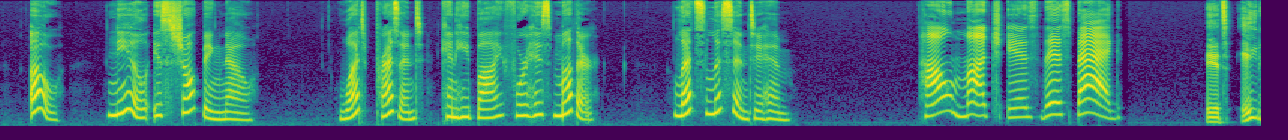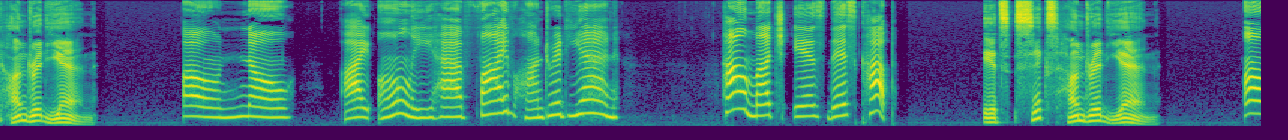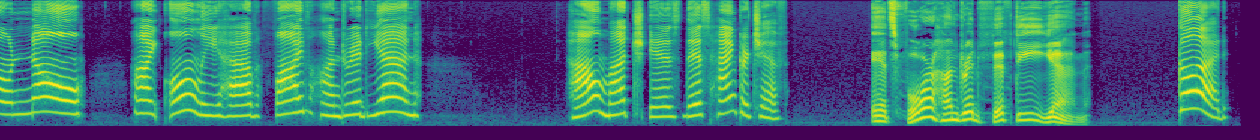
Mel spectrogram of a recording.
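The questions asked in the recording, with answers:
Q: What present can he buy for his mother?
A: A handkerchief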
